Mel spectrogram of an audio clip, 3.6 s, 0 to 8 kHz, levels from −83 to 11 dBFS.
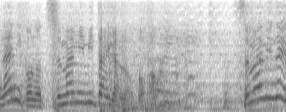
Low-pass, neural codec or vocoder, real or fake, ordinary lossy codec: none; codec, 16 kHz, 0.4 kbps, LongCat-Audio-Codec; fake; none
